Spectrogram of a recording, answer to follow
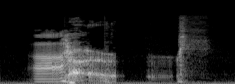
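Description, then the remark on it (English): A person imitating an alien monster growls out a loud, strained roar lasting under a second, followed by a shorter, quieter guttural vocal sound and a sharp breathy burst. “comes up and starts roaring.”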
